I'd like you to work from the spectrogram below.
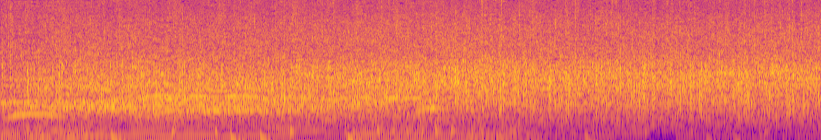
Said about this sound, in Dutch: Ja, applaus, applaus.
